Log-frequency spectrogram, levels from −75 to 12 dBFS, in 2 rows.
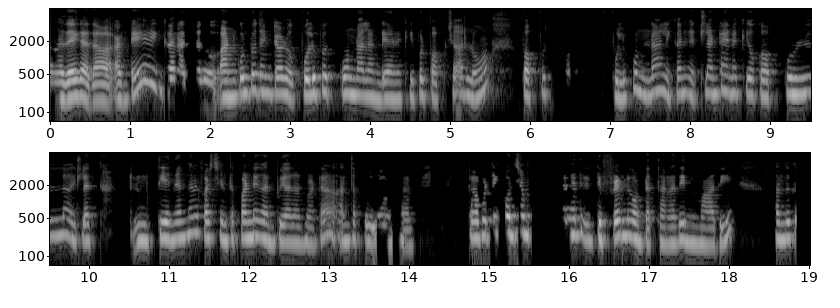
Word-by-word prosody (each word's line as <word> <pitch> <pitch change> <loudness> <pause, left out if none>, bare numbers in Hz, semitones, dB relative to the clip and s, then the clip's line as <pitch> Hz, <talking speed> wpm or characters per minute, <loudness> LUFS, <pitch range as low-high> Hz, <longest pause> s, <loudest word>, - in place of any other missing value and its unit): అదే 175 +1 +9
కదా! 165 -3 +4 0.3
అంటే 170 +4 -1 0.3
ఇంకా 245 -4 0
నచ్చదు 190 +1 -2 0.2
అనుకుంటూ 210 +5 +3
తింటాడు. 220 -2 +2 0.2
పులుపు 215 +2 +5
ఎక్కువ 230 -1 -1
ఉండాలండి 195 -4 0
ఆయనకి. 175 0 -4
ఇప్పుడు 195 +2 -3
పప్పు 175 0 -6
చారులో 200 -4 -1 0.6
పప్పు 195 +1 -1 0.9
పులుపు 185 +2 -1
ఉండాలి 225 +2 -1
కానీ 215 +1 -2
ఎట్లంటే 215 +5 -4
ఆయనకి 220 -1 -4
ఒక 200 - -5 0.3
పుల్ల 220 +2 +2 0.2
ఇట్లా 195 0 -1 0.9
తినంగానే 215 +5 +3
ఫస్ట్ 215 0 +1
చింతపండే 215 +2 +2
కనిపియాలనమాట. 180 -2 -2 0.3
అంత 190 +1 -2
పుల్లగా 185 0 -3
ఉండాలి 175 -4 -8 0.7
కాబట్టి 225 +3 +1
కొంచెం 265 0 +5 0.9
డిఫరెంట్‌గా 215 +3 +4
ఉంటుంది 165 -3 -3
తనది 175 +3 -1 0.2
మాది. 165 +4 -3 0.6
అందుకని 210 +1 +1
205 Hz, 115 wpm, -24 LUFS, 185-220 Hz, 0.9 s, అదే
